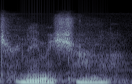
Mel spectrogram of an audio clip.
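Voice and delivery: ordinary talk, nothing marked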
